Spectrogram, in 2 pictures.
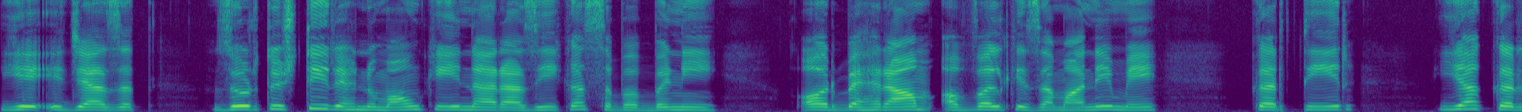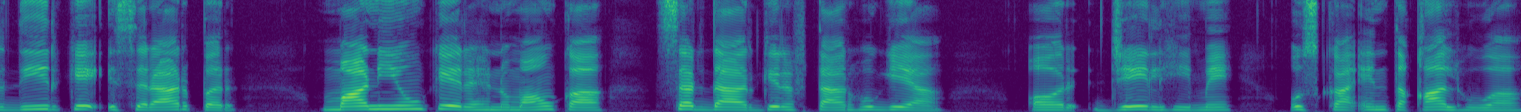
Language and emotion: Urdu, neutral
